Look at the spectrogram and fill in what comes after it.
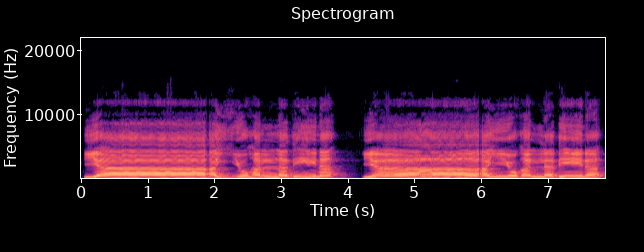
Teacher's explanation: یا ایہا الذین، یا پر کڑا زبر اور چھوٹا مد آیا ہے، اس کو تقریباً 2-3 سیکنڈ تک کھینچیں گے، اور یا کے بعد جو حمزہ ہے اس کو یا کے ساتھ ملائیں گے، ٹھیک ہے، اور یا کو شدت کے ساتھ، سختی کے ساتھ پڑھیں گے، اور ہا کو لام کے ساتھ ملائیں گے، ٹھیک ہے۔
